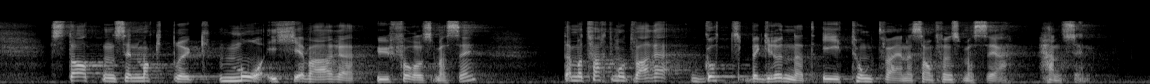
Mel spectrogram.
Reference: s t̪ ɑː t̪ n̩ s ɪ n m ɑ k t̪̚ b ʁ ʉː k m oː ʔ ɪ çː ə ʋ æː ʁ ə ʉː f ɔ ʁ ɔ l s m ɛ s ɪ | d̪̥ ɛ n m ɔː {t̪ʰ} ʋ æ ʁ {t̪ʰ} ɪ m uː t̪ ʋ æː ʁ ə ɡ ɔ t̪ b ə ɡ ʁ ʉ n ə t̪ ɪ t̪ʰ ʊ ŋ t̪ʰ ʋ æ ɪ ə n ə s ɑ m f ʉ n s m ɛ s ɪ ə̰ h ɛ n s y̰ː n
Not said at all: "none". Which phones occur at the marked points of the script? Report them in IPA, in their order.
t̪ʰ, t̪

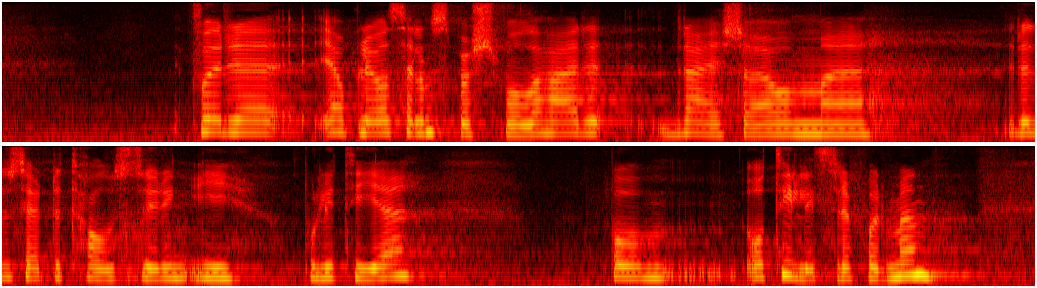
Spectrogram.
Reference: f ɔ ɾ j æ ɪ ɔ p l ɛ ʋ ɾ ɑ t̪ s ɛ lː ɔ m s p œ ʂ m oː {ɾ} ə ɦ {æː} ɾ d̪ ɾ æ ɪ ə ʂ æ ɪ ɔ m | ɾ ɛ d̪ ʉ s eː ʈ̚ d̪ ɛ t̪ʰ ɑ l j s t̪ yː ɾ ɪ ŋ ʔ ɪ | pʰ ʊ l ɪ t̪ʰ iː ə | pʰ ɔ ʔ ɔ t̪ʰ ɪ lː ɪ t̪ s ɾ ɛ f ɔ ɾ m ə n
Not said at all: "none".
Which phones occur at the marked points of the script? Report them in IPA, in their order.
l, æː

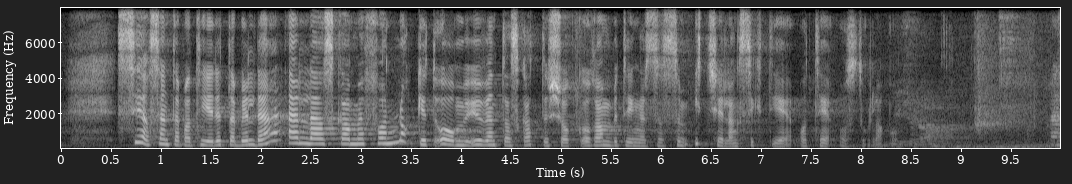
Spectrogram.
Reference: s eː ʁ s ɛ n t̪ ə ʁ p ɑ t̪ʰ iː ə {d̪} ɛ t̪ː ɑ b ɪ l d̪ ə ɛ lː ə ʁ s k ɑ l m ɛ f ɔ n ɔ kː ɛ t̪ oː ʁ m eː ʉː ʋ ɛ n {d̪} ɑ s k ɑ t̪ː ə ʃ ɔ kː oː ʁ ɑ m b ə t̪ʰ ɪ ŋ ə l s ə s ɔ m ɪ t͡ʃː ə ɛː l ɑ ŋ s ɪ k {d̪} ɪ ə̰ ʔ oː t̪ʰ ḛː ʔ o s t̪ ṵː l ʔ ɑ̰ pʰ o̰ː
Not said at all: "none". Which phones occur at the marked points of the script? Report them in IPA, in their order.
d̪, t̪, t̪

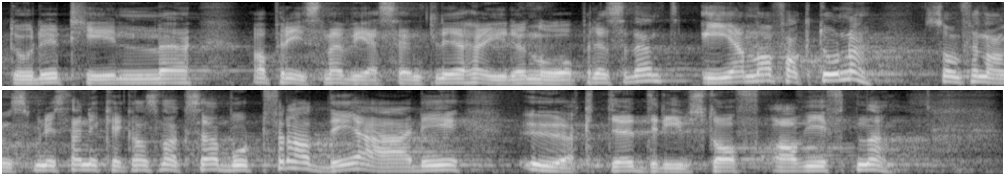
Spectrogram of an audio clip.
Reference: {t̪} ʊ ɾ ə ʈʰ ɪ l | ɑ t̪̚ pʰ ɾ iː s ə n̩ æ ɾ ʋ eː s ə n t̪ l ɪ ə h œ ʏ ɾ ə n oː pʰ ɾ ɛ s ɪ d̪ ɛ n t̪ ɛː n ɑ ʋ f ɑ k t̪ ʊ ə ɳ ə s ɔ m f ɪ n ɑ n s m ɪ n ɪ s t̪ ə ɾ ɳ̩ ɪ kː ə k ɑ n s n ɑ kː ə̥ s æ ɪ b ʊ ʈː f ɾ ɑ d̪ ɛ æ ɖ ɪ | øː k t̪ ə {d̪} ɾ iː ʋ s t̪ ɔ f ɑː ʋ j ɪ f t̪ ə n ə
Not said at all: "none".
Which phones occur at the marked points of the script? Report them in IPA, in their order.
t̪, d̪

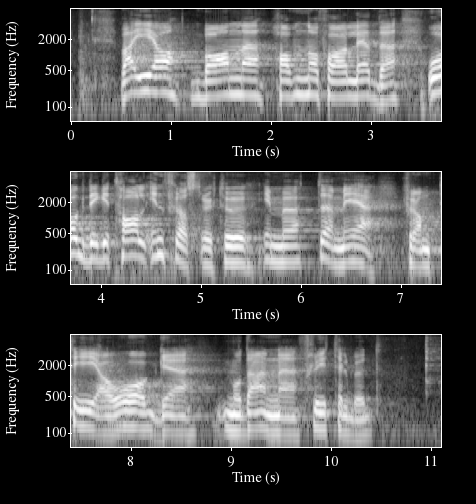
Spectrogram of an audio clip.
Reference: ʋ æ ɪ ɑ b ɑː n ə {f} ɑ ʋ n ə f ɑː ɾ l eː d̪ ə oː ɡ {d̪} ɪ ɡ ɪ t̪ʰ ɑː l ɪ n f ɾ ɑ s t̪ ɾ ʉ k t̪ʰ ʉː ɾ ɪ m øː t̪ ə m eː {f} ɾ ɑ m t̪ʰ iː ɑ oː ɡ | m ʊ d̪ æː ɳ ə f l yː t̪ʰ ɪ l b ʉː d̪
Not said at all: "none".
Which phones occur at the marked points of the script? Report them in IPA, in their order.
h, d̪, f

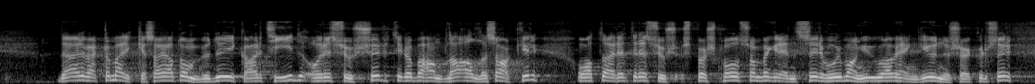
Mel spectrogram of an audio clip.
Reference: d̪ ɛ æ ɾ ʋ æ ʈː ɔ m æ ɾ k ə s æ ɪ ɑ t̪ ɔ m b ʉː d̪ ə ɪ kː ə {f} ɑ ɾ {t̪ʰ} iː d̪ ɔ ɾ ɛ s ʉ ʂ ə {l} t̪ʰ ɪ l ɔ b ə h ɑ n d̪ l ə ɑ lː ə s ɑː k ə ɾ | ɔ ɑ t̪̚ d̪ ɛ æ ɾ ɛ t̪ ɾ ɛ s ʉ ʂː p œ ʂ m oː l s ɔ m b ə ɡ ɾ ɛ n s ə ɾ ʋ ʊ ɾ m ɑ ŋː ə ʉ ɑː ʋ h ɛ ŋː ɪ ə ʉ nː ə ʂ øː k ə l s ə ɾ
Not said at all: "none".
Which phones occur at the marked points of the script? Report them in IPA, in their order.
h, t̪ʰ, ɾ

